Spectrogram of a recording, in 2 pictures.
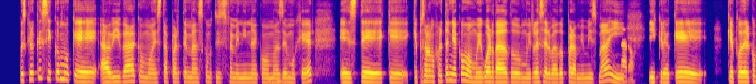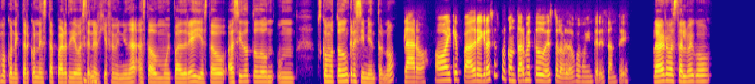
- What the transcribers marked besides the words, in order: none
- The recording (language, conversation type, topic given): Spanish, podcast, ¿Cómo describirías tu estilo personal?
